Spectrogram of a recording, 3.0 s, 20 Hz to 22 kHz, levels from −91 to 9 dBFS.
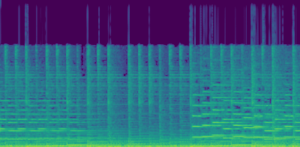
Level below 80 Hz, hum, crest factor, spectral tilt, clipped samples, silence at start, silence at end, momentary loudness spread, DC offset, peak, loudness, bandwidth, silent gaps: -14 dBFS; none; 8 dB; -5 dB/octave; 0.4%; 0 s; 0 s; 4 LU; 1%; 0 dBFS; -10 LUFS; 16 kHz; none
